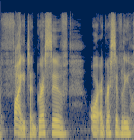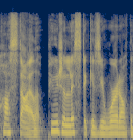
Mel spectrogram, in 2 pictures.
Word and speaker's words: pugilistic: Your word of the day is spelled P-U-G-I-L-I-S-T-I-C, spelled P-U-G-I-L-I-S-T-I-C. Pugilistic.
